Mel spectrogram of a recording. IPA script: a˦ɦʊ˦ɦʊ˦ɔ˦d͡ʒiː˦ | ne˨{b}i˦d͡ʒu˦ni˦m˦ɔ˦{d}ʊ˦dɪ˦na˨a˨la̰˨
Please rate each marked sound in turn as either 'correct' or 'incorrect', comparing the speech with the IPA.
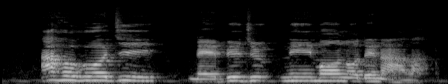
correct, incorrect

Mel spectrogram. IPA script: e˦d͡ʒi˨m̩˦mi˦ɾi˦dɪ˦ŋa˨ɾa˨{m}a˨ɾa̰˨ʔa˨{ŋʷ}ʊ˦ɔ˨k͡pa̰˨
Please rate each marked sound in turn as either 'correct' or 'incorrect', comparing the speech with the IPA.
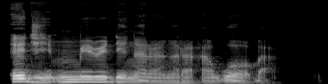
incorrect, incorrect

